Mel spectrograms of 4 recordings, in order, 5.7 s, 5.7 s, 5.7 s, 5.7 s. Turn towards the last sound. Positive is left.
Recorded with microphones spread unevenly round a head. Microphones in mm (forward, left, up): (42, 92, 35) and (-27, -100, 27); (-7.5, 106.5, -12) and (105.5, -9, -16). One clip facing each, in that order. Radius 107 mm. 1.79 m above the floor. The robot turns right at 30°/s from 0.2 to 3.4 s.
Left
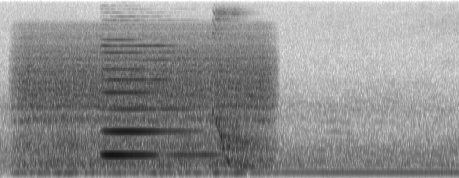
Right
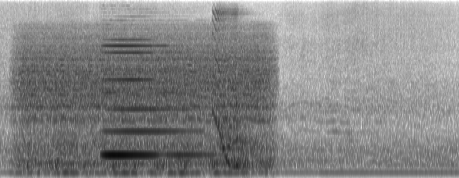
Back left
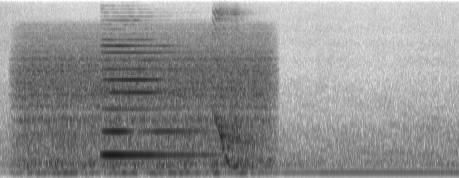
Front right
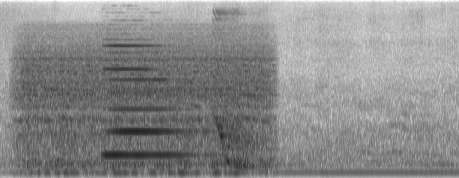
turn(degrees=-140)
